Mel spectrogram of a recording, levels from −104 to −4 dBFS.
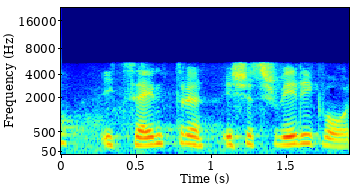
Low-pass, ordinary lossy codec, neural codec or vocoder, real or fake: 5.4 kHz; AAC, 48 kbps; codec, 16 kHz, 2 kbps, X-Codec, HuBERT features, trained on LibriSpeech; fake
